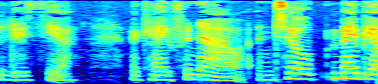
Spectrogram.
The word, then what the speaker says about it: luthier: September, a luia or as I've heard I've heard it pronounced Lutier, but I I feel a bit knobbish if I say that. So, I'm I'm going to stick to Luthia, okay, for now until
